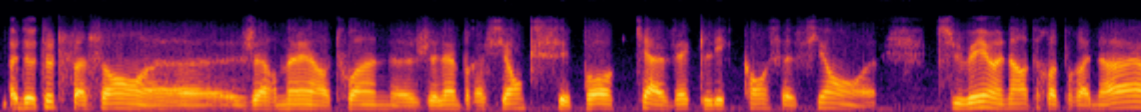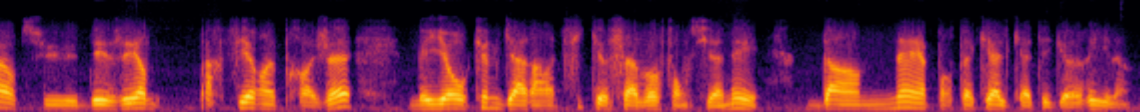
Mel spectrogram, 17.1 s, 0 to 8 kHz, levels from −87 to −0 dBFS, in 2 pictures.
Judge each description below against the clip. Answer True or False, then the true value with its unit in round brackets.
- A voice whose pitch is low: True (115 Hz)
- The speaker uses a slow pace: True (135 wpm)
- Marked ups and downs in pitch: False (3.0 semitones)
